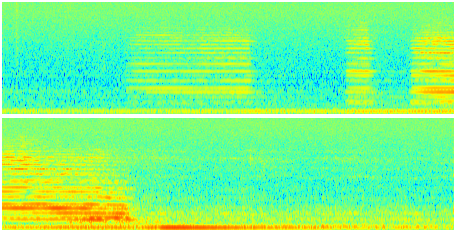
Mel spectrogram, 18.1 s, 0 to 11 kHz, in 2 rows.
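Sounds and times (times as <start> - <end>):
commuter train rumbling past: 0.0 - 18.0
commuter train horn blaring: 2.5 - 5.2, 6.8 - 12.0.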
